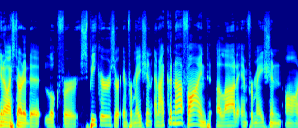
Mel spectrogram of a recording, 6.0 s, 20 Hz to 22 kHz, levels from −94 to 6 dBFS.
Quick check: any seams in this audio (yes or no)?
no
